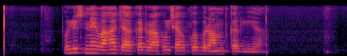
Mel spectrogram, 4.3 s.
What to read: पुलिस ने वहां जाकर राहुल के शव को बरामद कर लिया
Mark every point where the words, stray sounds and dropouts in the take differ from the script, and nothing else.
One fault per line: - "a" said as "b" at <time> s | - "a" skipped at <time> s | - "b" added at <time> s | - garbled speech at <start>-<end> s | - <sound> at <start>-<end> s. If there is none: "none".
- "के" skipped at 2.1 s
